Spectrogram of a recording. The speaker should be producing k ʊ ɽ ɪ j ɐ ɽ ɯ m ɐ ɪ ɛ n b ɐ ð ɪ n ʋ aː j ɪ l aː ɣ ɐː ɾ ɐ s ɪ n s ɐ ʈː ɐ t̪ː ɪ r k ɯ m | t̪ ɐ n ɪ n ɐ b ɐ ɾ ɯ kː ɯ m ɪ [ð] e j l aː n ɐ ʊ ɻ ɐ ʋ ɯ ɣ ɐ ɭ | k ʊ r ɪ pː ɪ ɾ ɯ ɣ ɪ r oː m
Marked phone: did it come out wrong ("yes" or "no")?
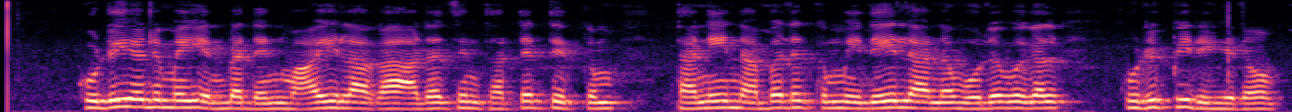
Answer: no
